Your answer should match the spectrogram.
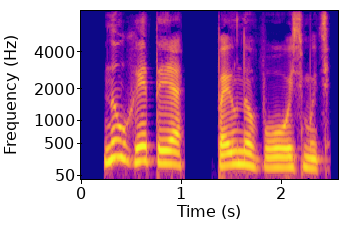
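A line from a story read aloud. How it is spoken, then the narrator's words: Laughing. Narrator (Belarusian): засмяяўся Паўлік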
